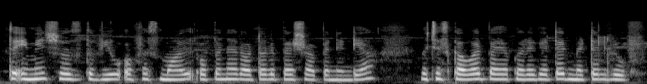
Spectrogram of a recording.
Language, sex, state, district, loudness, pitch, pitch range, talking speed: English, female, Karnataka, Bangalore, -17 LUFS, 235 Hz, 230-245 Hz, 195 wpm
